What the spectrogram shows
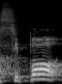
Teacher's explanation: Na palavra cipó, eu vou demorar mais tempo onde? No pó, oxítona terminada em O, tem acento.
